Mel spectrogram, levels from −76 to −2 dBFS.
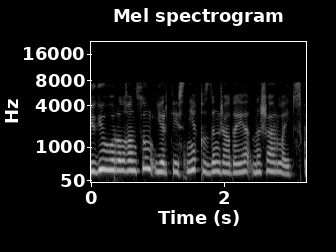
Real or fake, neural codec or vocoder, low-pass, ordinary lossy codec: fake; codec, 16 kHz, 6 kbps, DAC; none; none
